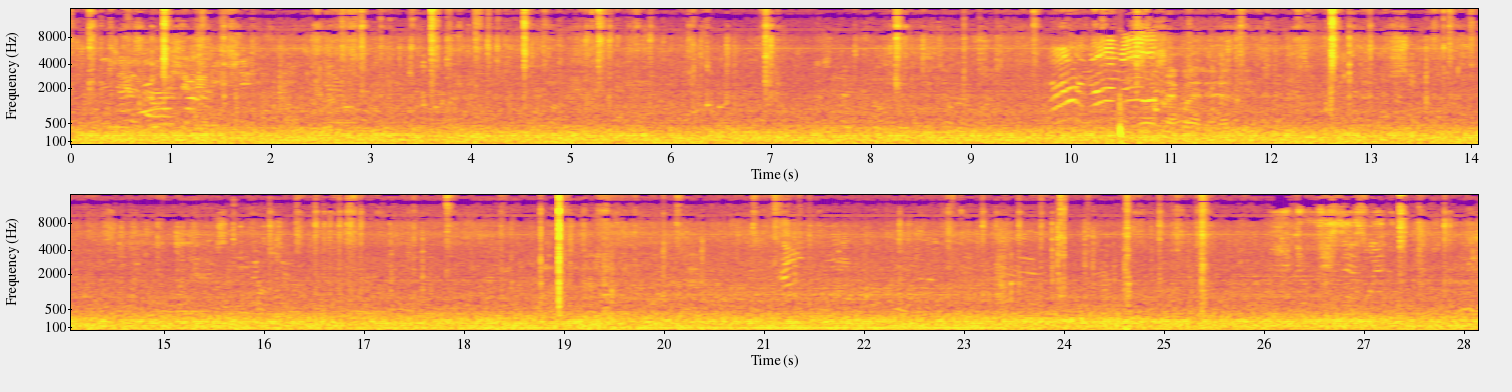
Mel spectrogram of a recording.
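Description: Aircraft wheels rumble over the seams of the taxiway.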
